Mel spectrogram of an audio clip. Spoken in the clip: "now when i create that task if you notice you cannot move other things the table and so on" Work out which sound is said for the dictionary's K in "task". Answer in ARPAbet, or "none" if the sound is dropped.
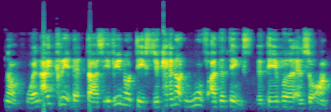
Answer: none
